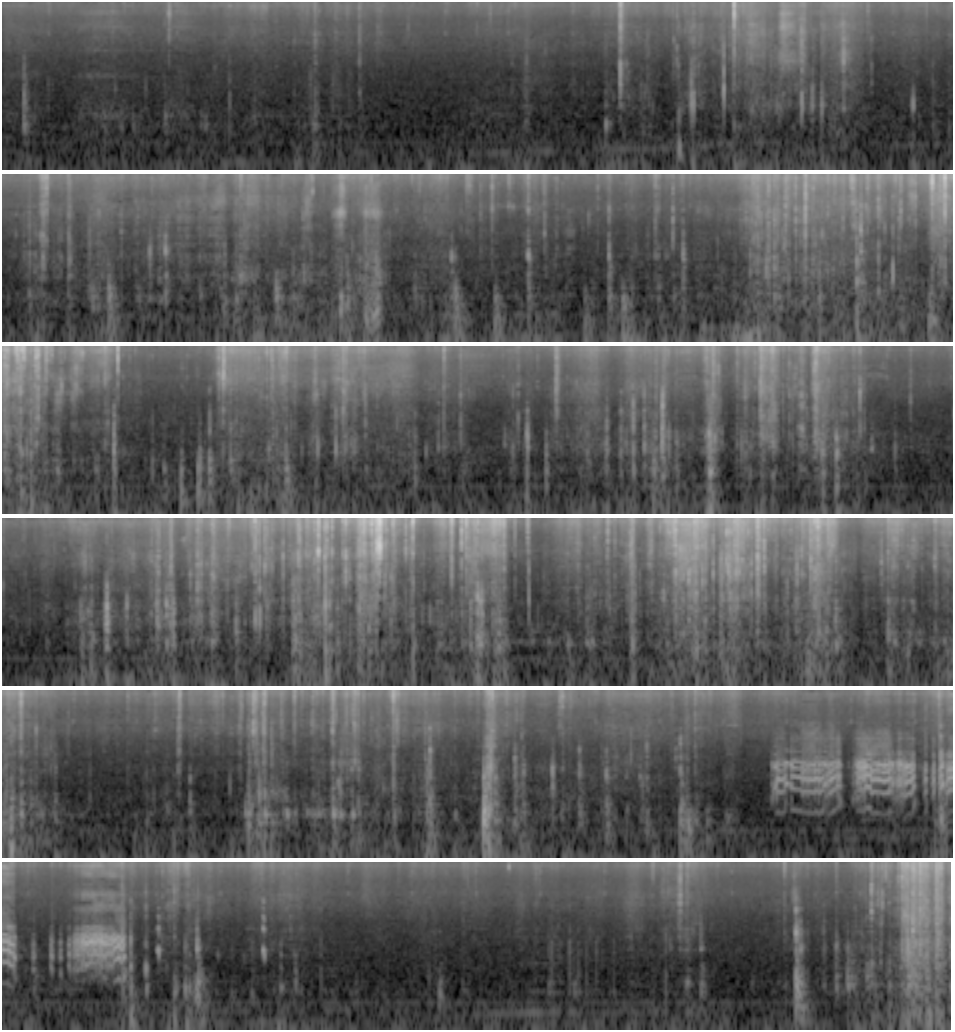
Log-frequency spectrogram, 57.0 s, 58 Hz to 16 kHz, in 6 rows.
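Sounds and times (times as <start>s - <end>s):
gift bag and plastic crinkling: 16.0s - 20.3s, 21.0s - 27.9s, 28.6s - 38.6s, 56.0s - 57.0s.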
